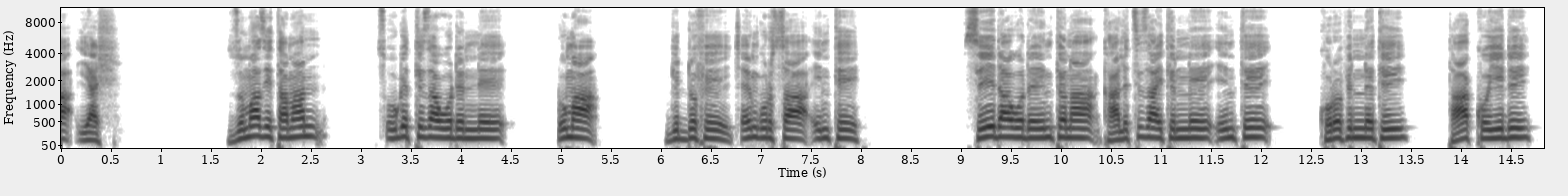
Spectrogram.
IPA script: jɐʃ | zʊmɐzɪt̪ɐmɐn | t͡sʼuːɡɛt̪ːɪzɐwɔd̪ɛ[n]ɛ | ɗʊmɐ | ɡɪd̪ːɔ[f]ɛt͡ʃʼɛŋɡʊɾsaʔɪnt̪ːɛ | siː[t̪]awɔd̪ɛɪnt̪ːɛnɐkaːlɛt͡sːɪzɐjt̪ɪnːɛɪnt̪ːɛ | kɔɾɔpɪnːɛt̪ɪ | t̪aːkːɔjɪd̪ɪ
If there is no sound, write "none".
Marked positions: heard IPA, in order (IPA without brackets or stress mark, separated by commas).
nː, f, d̪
